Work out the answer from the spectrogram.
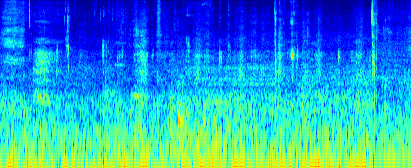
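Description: Close chewing and biting of singju, a crunchy Manipuri salad eaten by hand, with many small crisp crunching clicks. A low rumble underneath stops near the end.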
